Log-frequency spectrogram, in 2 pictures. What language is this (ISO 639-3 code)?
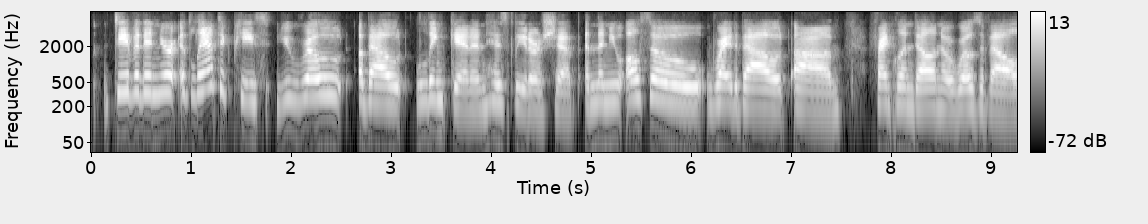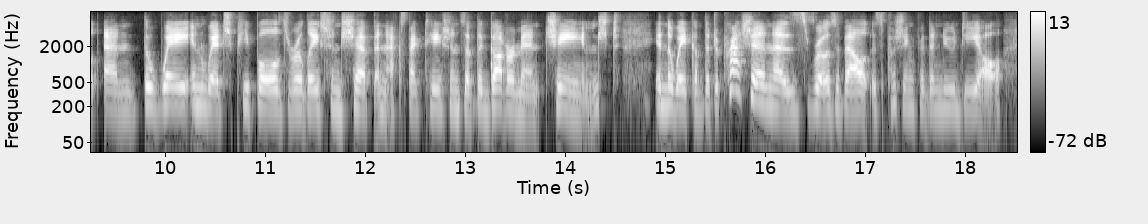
eng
